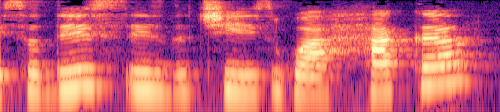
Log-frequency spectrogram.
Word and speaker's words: Oaxaca: string cheese okay so this is the cheese oaxaca o a x a c a but it's pronounced oaxaca it is a mexican cheese right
